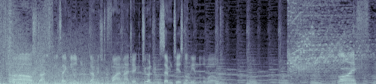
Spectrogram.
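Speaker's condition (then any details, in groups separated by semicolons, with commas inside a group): No condition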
